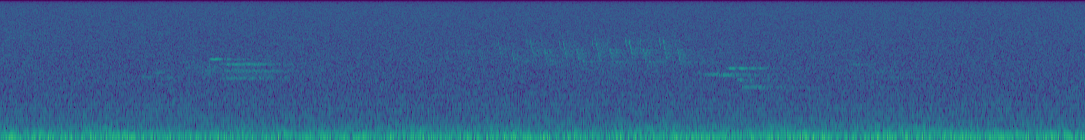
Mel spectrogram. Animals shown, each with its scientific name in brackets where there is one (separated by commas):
Wood Thrush (Hylocichla mustelina), Ovenbird (Seiurus aurocapilla)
